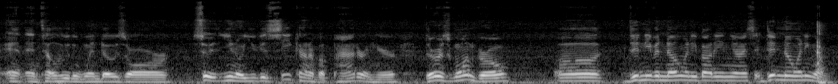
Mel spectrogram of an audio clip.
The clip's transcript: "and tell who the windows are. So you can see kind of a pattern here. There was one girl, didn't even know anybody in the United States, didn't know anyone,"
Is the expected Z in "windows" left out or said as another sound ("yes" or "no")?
no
